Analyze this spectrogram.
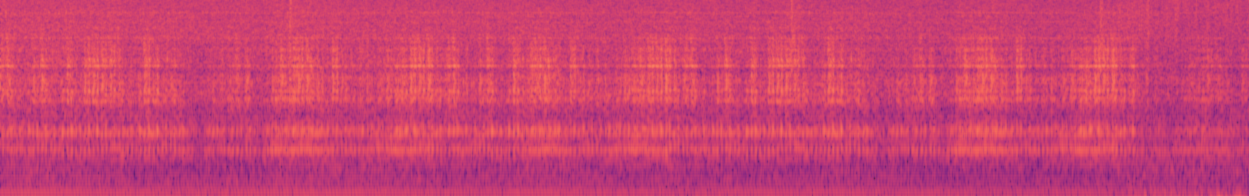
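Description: Pitching machine's motor running with a steady low hum and a fainter, higher whine.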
